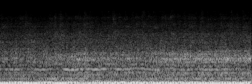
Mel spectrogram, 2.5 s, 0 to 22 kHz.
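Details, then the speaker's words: Supercharged Camaro V8 with big cam, just fitted with MSD spark plug wires: deep choppy loping idle, uneven but steady; header temperatures checked with a laser, all cylinders firing, no misfire. "obviously if there's a misfire you typically will hear it but because I have a big cam in my blower sounds like poo literally sounds like it's eating itself"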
